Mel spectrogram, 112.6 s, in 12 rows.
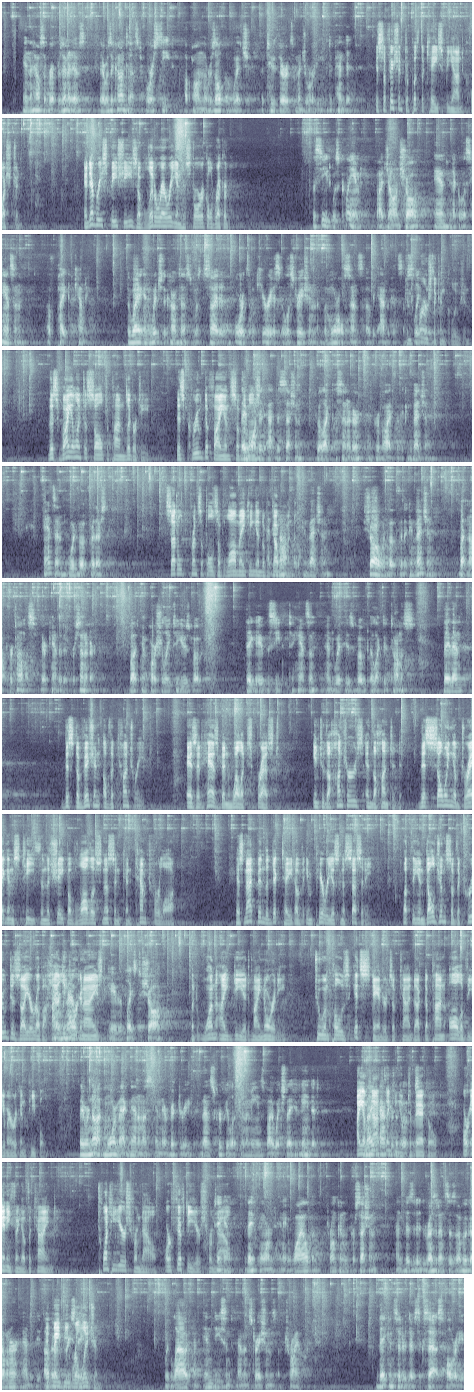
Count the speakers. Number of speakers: two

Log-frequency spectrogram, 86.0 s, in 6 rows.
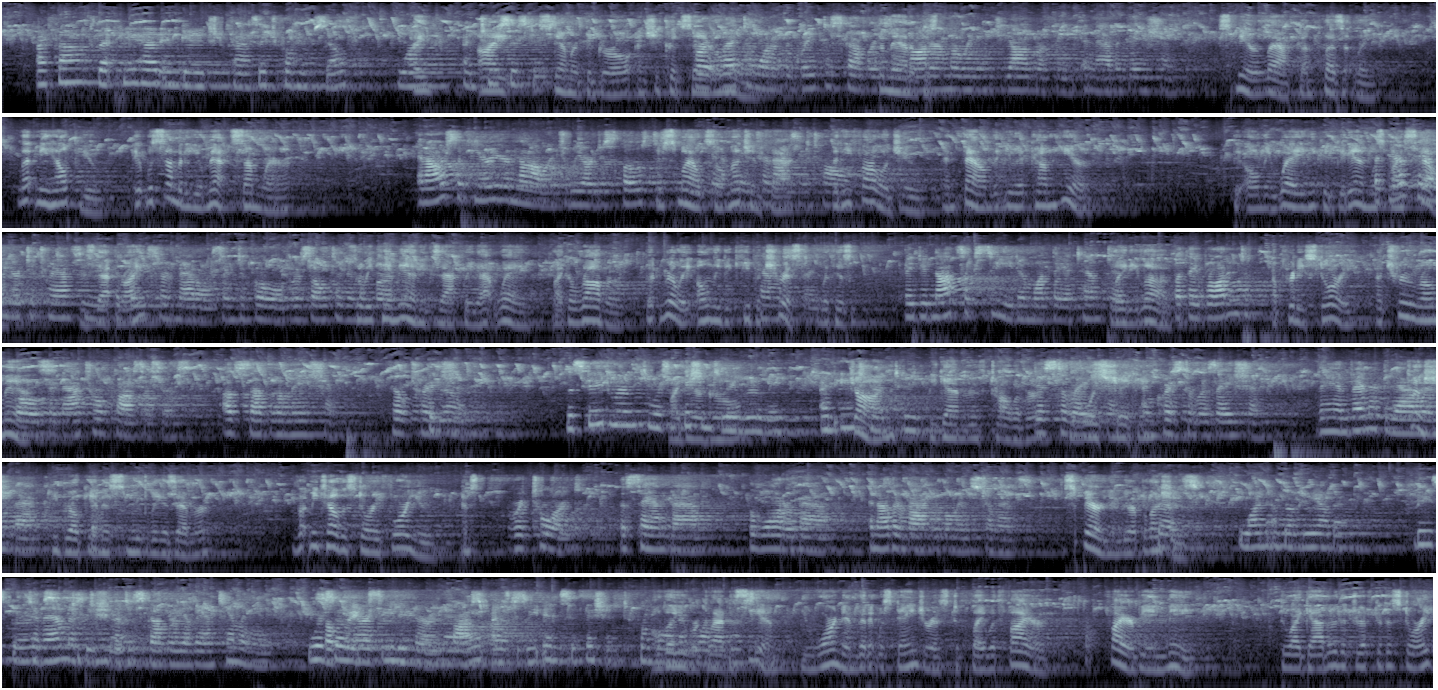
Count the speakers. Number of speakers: three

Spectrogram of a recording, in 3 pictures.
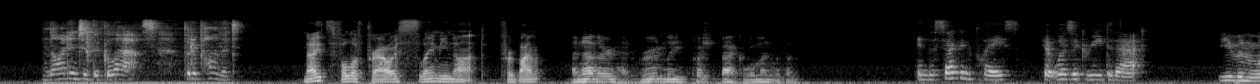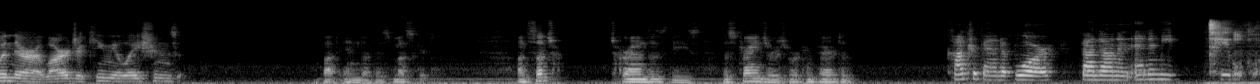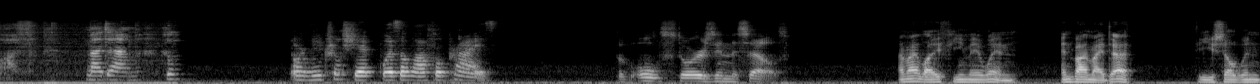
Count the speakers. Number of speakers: five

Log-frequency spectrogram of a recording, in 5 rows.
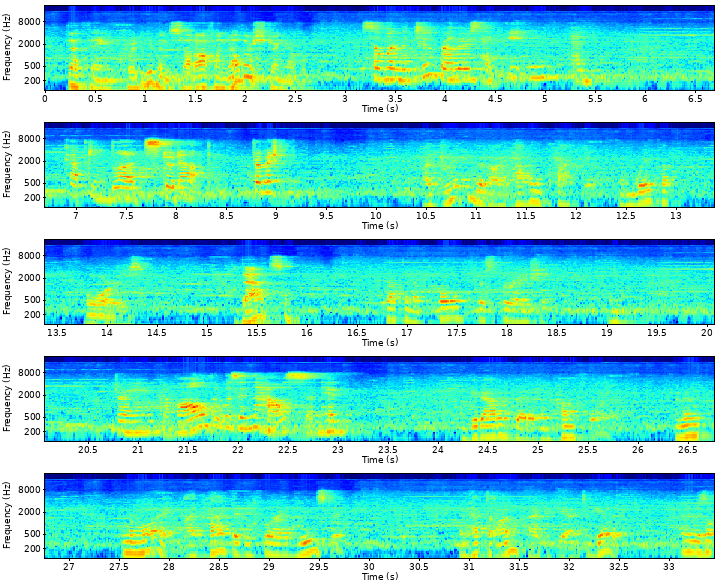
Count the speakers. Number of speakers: four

